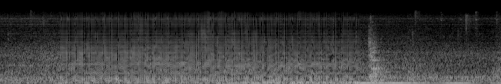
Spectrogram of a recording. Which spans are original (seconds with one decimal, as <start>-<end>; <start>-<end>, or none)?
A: 0.0-0.6; 3.6-5.0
